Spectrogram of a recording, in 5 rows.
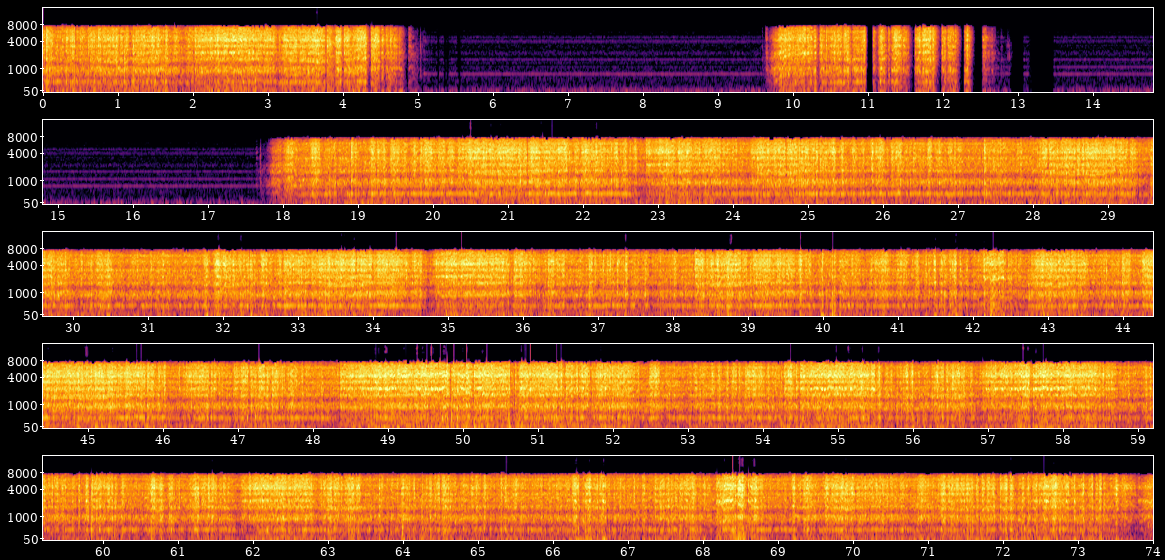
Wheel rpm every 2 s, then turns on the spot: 220, 220, 100, 0, 0, 200, 120, 0, 0, 180, 220, 230, 220, 230, 220, 230, 220, 220, 230, 230, 230, 220, 220, 230, 220, 230, 230, 220, 210, 220, 230, 230, 230, 230, 230, 220, 190.
none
